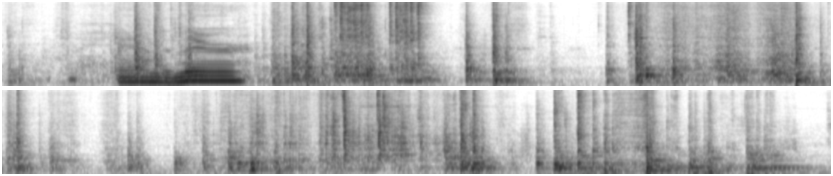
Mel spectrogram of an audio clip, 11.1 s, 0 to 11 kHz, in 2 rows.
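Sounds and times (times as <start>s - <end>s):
metal case knocking and scraping: 4.2s - 10.9s.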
